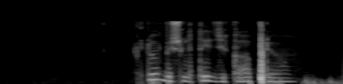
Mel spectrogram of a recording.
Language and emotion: Russian, sad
